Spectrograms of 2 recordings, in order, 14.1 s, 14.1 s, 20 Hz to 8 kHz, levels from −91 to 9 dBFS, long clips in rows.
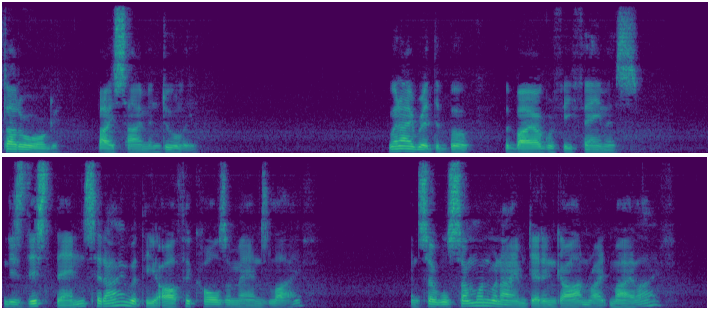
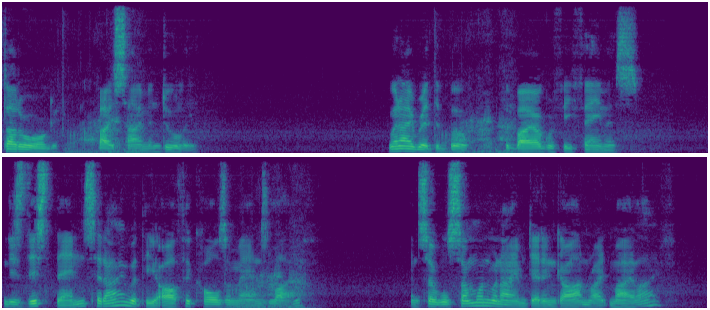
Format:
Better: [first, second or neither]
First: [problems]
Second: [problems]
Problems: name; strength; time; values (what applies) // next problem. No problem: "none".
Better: first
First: none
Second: background sound (Dog); 16 dB below the speech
